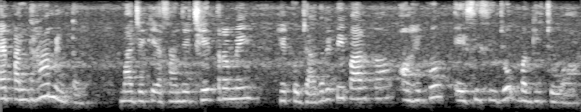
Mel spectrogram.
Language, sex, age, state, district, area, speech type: Sindhi, female, 30-45, Madhya Pradesh, Katni, urban, spontaneous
